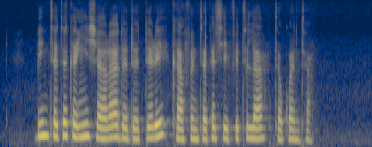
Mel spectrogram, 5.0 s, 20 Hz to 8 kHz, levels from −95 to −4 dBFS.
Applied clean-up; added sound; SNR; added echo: none; none; none; none.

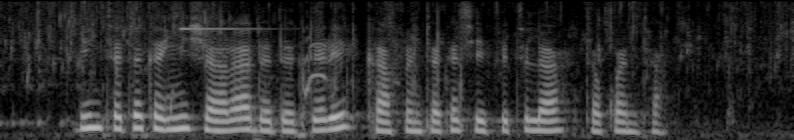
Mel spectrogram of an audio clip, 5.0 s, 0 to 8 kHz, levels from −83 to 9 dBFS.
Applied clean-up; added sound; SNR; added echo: none; Bicycle bell + Squeak / Trickle, dribble / Sink (filling or washing); 18 dB; none.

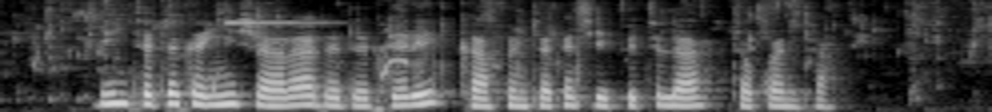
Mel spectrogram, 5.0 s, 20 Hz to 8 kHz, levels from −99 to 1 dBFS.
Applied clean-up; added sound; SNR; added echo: classical method log-MMSE.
